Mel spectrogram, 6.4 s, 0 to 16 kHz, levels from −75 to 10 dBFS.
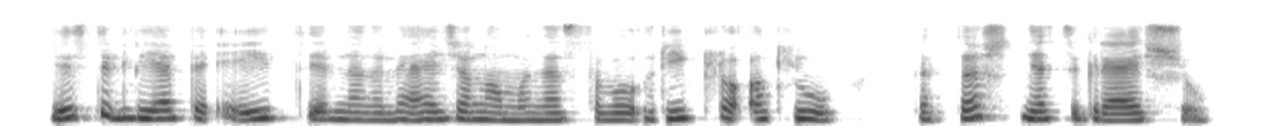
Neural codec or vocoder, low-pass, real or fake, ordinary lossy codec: none; 7.2 kHz; real; MP3, 96 kbps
